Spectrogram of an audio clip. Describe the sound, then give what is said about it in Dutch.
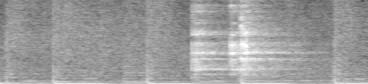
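Glasses clink together in a toast, a short bright ringing burst in the middle, set against a steady pattern of dull low thuds repeating about twice a second. “En daar gaan we klinken.”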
